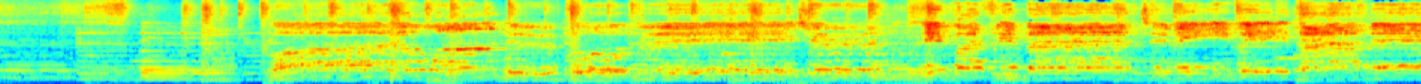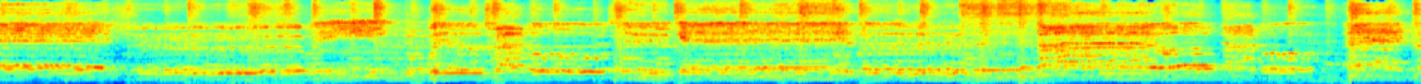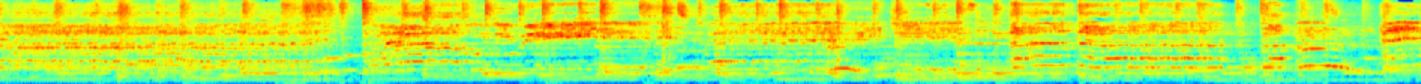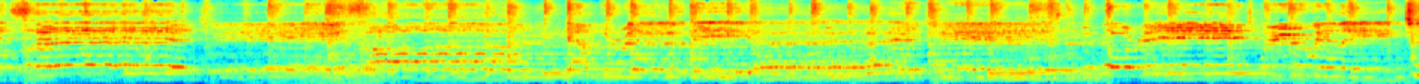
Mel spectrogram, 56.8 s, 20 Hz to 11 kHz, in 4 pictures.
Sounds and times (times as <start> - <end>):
Gospel music: 0.0 - 56.8.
